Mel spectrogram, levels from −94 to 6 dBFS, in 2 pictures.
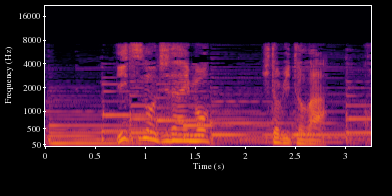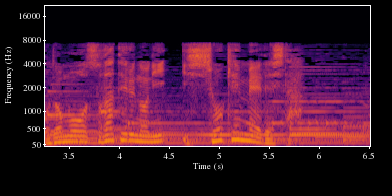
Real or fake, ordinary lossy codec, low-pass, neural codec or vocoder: real; none; 7.2 kHz; none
